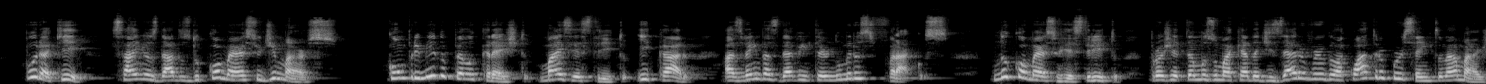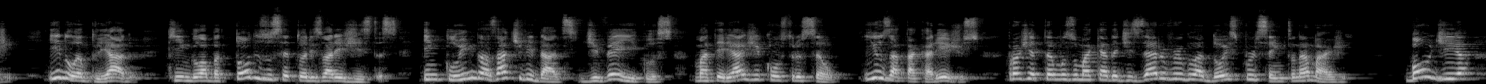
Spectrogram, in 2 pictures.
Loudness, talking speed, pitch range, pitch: -21 LUFS, 125 wpm, 185-275 Hz, 225 Hz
